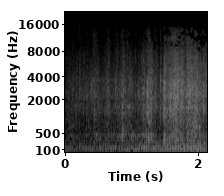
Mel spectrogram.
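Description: Rustling of clothing and packaging as garments are handled and pulled out of a pile, growing louder in the second half.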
